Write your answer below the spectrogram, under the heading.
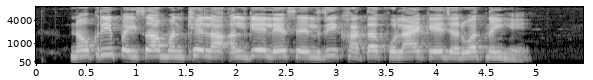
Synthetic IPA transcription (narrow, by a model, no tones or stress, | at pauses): nɔːkɾipɐɪsamɐnkʰelaʔɐlɡeleseːlɾikʰaːt̪akʰoːlaːeked͡ʒɐɾuːɾət̪nɐɦĩɦɛ̃ː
